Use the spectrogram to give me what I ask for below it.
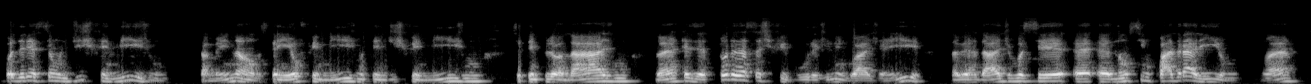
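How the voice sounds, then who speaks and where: Husky-voiced man teaching grammar. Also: medium pitch, lively intonation, moderate pace, few pauses, lo-fi sound. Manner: explanatory, asks frequent checking questions. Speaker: Portuguese teacher. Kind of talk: live online grammar lesson.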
